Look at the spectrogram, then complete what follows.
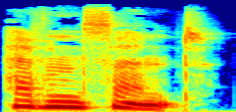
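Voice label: "heaven-sent", British English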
